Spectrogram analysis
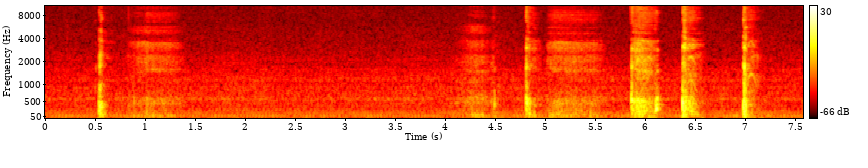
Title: wet coughs (f)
